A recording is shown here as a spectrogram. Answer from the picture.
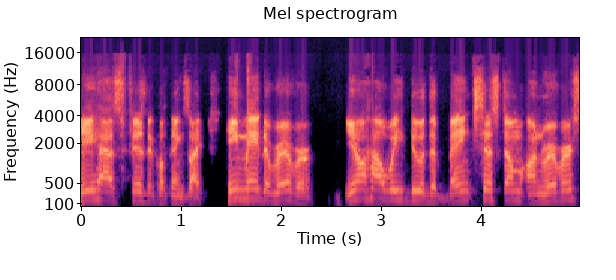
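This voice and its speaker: The man's pitch is high and his loudness very even. His intonation stays fairly even. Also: moderate pace. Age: 60s. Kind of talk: casual chat.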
